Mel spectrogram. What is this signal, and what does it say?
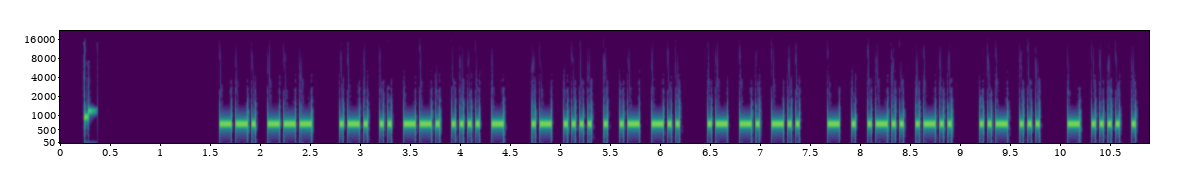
Morse code, heard as a keyed tone, about 28 wpm, 700 Hz. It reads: GO RIGHT AHEAD AND TELL US THE
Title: Sentences from Top 1100 Words 30wpm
